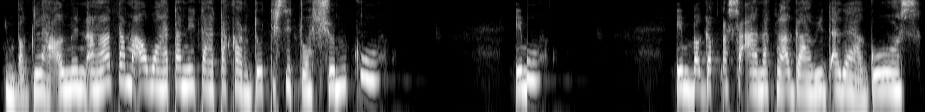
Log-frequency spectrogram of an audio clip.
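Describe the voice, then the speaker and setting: Young Ilocano female student, high girlish voice, cheerful, eager, radio drama. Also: lively intonation, unhurried, pauses often. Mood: explaining, eager. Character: cheerful young female student, sheltered rich best friend.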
